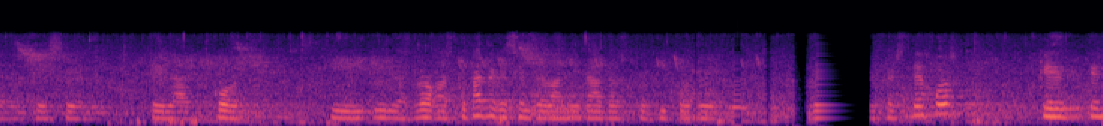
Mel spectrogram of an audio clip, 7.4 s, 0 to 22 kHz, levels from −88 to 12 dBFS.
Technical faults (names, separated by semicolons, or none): repeated stalls (stutter); call audio freeze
